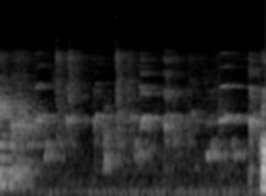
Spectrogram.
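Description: Whiteboard marker squeaking against the board in several short strokes as a word is written.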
